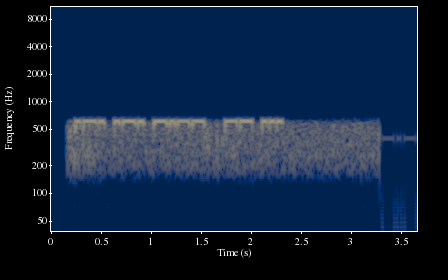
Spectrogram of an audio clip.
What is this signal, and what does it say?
Morse code, heard as a keyed tone, about 32 wpm, 610 Hz. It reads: RRY MS
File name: 2016 JAN CW NAQP / 2016 Jan naqp k5ot - 0-10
